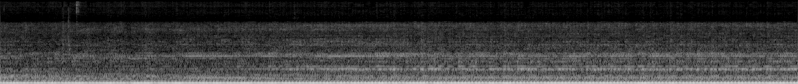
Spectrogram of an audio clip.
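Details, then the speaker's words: Audi A4 B8 Allroad 2.0 TDI 143 hp, Stage 1, after Darkside DPF and EGR delete with new exhaust line, morning cold idle: steady even diesel rumble with faint constant turbo whistle on top; normal cold idle. "Bien le sifflement du turbo, quoi. Un turbo diesel, voilà."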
